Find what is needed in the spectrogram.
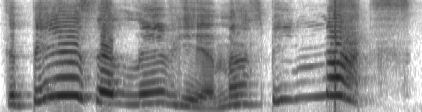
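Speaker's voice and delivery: put-on high, loud, whiny little girl complaint; tired girl complaining loudly about the bears; exasperated girl. A narrator's reading. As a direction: wail it like a tired kid at the end of her rope. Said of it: "groaned the exhausted girl".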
